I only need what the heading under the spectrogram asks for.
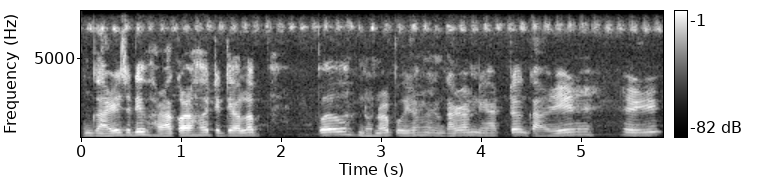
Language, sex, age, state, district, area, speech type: Assamese, male, 18-30, Assam, Majuli, urban, spontaneous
